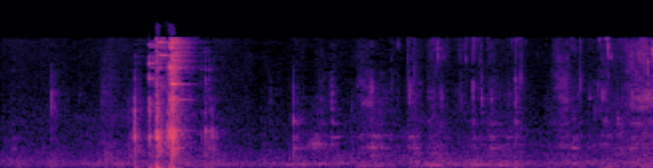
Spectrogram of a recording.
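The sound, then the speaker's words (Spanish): A utensil clinks sharply against a pot a few times, then steady scraping and sloshing follow as a little water is added and stirred into a Caribbean sauce thickened with tapioca, moderately quiet, with no voices. “Un poquitito de agua. Vamos a agregarlo a la salsa.”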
